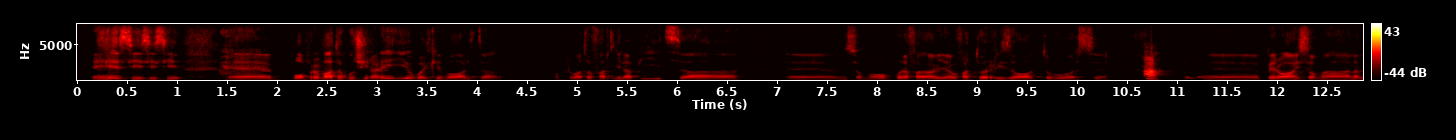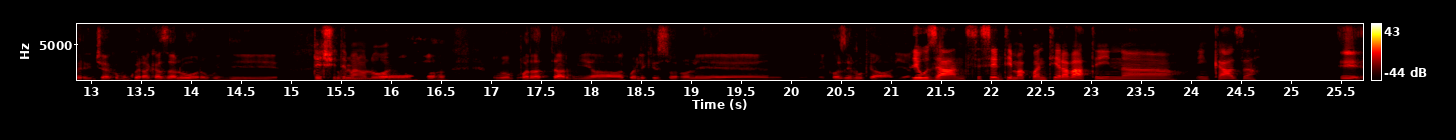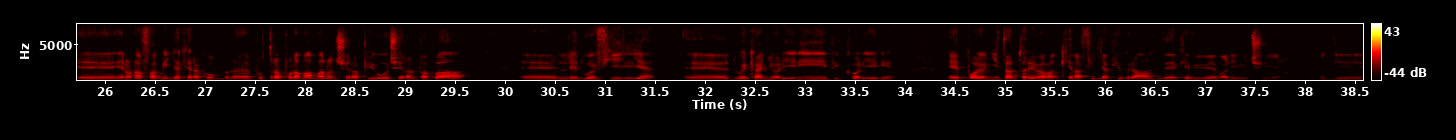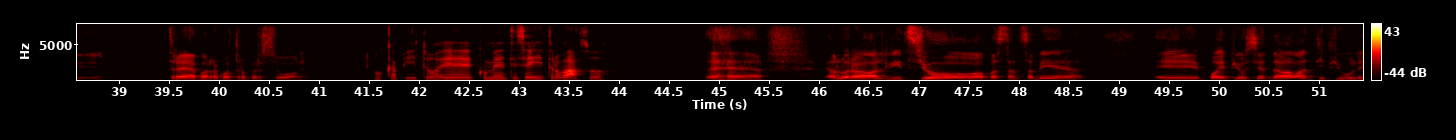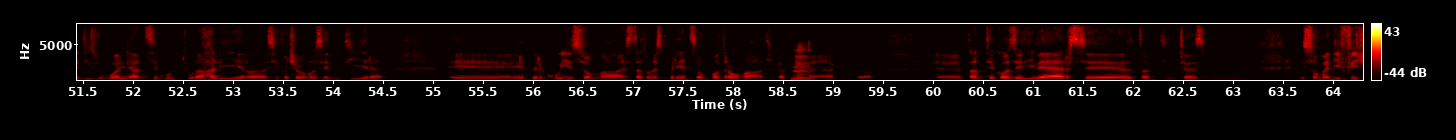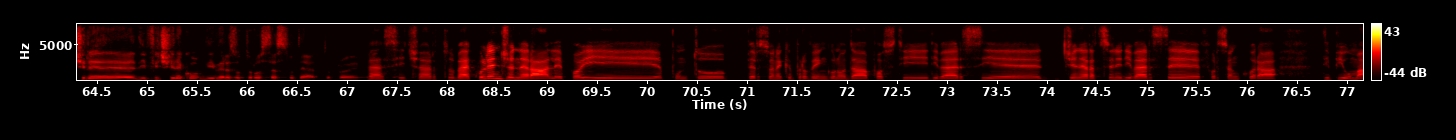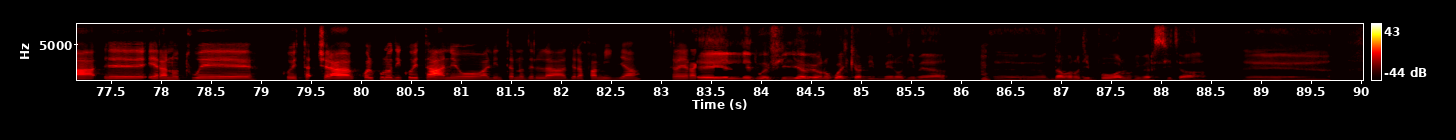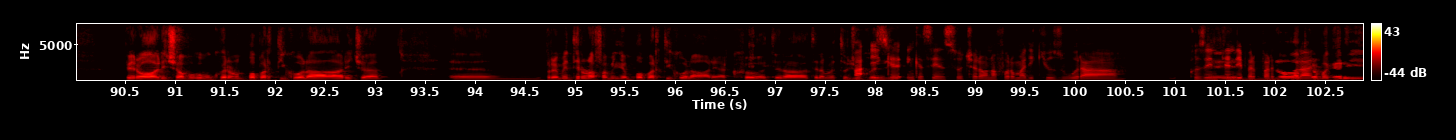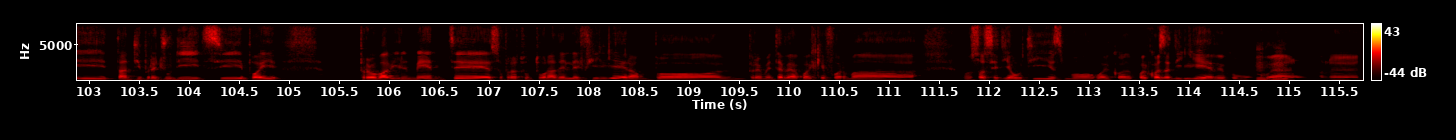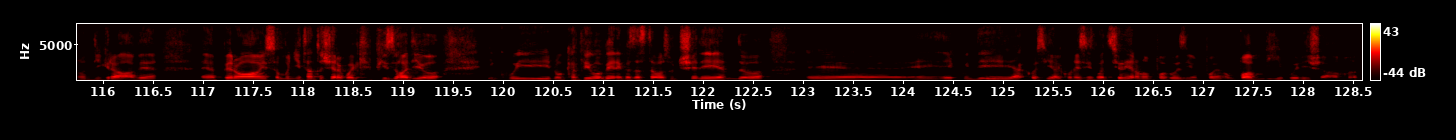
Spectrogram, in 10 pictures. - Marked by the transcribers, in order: other background noise; laughing while speaking: "culturali"; "cioè" said as "ceh"; "probabilmente" said as "proabilmente"; laughing while speaking: "ecco"; laughing while speaking: "episodio"; laughing while speaking: "diciamo"
- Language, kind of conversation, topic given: Italian, podcast, Hai mai partecipato a una cena in una famiglia locale?
- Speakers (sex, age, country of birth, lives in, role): female, 30-34, Italy, Italy, host; male, 30-34, Italy, Italy, guest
